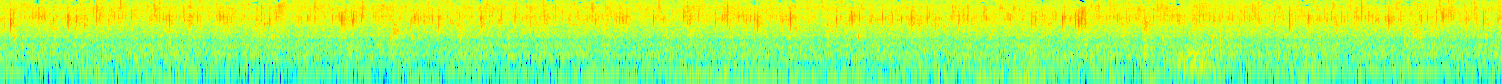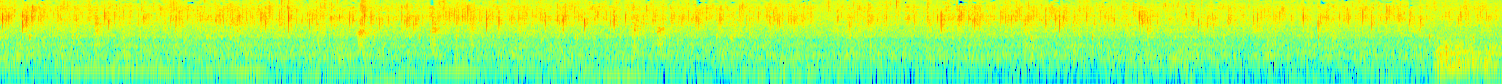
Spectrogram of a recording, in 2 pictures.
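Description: Steady rain falling, with many small drops pattering and a low rumble of distant thunder underneath. A louder roll of thunder begins about a second before the end.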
